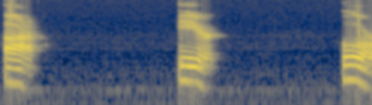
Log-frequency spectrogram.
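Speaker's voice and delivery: aa, e, o pushed hard from the mid throat; strained throaty drill sounds; drill of ain vowels. Shown as a demonstration. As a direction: press the throat on each vowel. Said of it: "عین کی مشق اور practice".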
